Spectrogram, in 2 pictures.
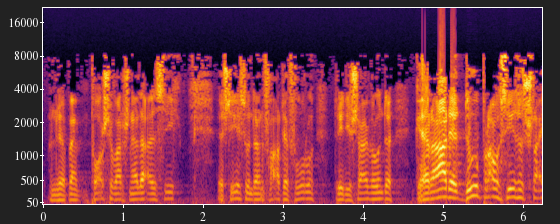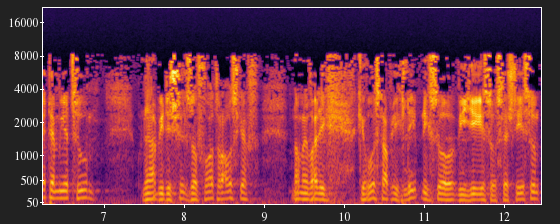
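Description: A man's voice: medium pitch, fairly even intonation, fairly quick, darkish tone, breathy edge. A man preaching a sermon, speaking emphatically and addressing the listener directly with repeated questions.

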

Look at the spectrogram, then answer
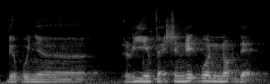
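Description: A man with a Singaporean accent chatting casually, mixing Malay and English with lah particles, in a halting, repetitive way. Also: medium pitch, fairly even intonation. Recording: roomy, echoey sound.

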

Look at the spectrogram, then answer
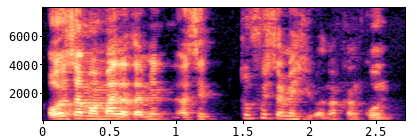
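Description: Mexican guy on a podcast, high lively voice, swears a lot, jokes around. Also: quick pace. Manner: profane, joking, animated. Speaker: podcast co-host. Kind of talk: casual chat.

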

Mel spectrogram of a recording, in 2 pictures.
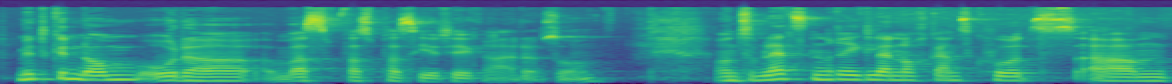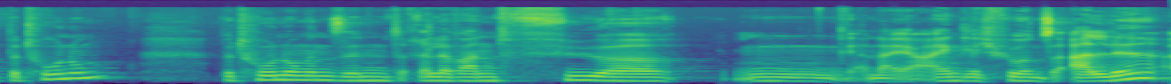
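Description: A voice coach explaining speaking technique in a casual conversation, lively and explanatory, often checking in with "ne?". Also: mid-range voice. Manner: explanatory, lively, demonstrates stresses with exaggerated emphasis; uses fillers like "ne?" and "ja?".

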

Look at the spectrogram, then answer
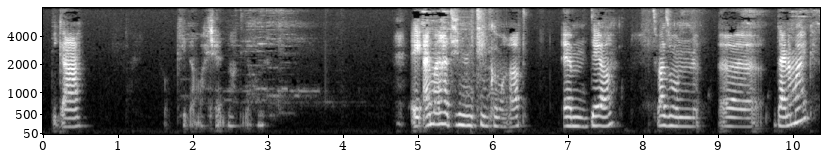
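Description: A woman giving casual, chatty let's-play commentary to her viewers, excitable and joking, sometimes dropping to a whisper. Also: fairly high pitch, vocal fry, breathy edge. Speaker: gaming video creator.

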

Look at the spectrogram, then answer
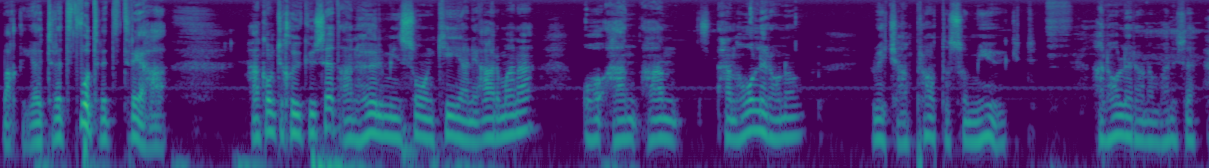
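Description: A comedian and host in his forties, with a voice on the low side, tells stories during a casual chat. He's animated and slangy and laughs frequently.

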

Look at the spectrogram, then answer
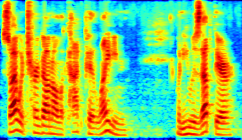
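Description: An older man, a guest on a podcast, recounting his time as a hurricane hunter pilot in a casual, halting way, often repeating words. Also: medium pitch. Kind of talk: casual storytelling.

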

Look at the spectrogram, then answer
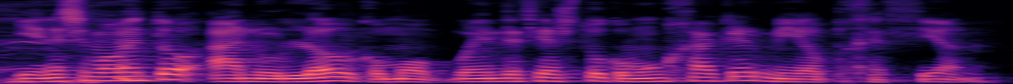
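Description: A man's voice: mid-range voice, a little fast, warm tone. A man, co-hosting a casual chat in a wry, self-mocking way. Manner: wry, self-mocking, addresses the others directly. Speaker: podcast co-host. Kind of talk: casual conversation.

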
